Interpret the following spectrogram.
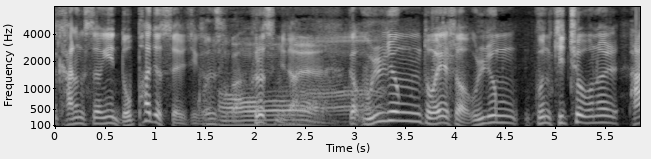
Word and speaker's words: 울릉도: 그니까 울릉도에서 울군 기초을 발음은 좀 잘 안 되네. 울릉도 울릉이라 그래. 어 발음이 전혀 안 되시네. 울릉군. 아이 울릉군. 울릉군. 근데 평상도분들은 울렁도 이렇게 하나.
